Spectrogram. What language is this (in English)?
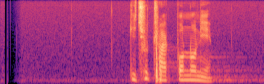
Bangla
